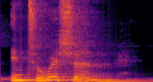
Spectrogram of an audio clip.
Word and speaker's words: intuition: So the TU, not to, you have to pronounce it like chu.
